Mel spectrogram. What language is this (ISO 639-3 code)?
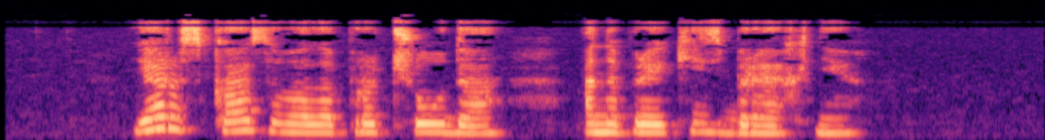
ukr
